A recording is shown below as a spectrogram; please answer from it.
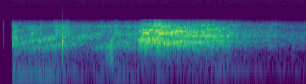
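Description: Buggy running with a steady low hum, then a loud tyre skid about two seconds in that fades away over the next second or so.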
